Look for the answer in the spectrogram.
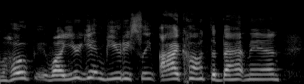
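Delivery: put-on bragging tone. Retelling a capture being celebrated: imitating bragging. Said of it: "still, like, bragging".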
